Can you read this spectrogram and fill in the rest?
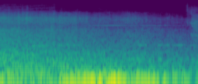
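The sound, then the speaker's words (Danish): A deafening explosion blast: a heavy, booming low rumble that rolls on loudly for about two seconds, swelling in the middle before easing off, with no voices. “Et øredøvende brag rev Alex ud af hans tanker”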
